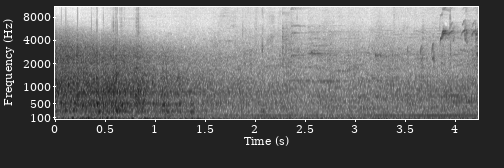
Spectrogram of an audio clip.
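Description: The rolling echo of a 105 mm L118 light gun's blank salute round, loud at first and dying away over about two seconds.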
